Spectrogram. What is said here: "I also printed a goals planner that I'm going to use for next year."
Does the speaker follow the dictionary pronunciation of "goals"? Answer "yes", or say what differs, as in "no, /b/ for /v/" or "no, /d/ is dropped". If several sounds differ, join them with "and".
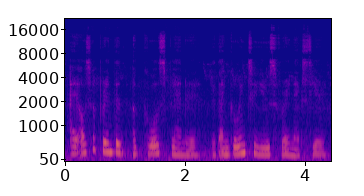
no, /s/ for /z/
